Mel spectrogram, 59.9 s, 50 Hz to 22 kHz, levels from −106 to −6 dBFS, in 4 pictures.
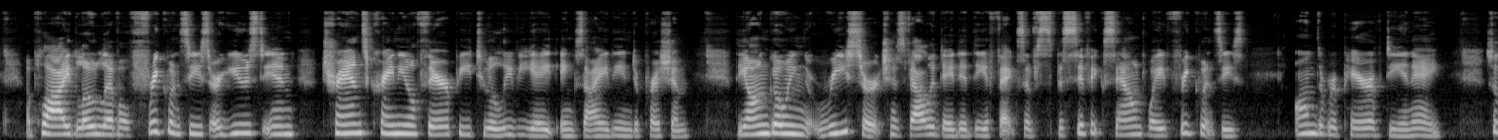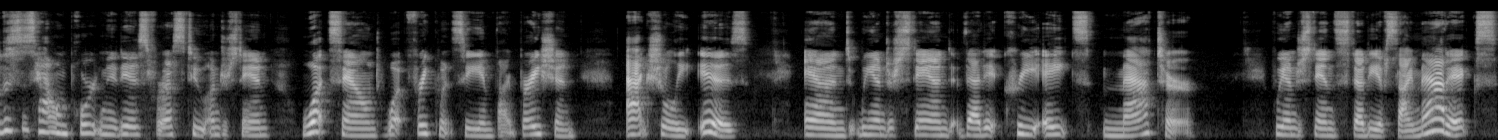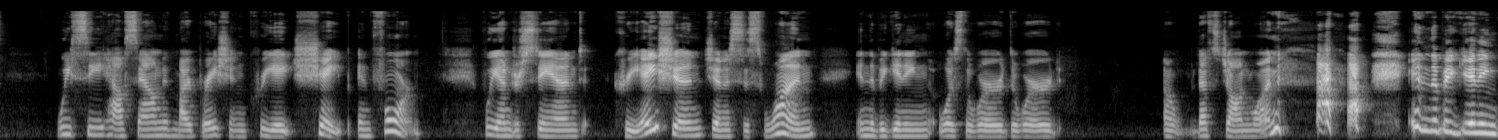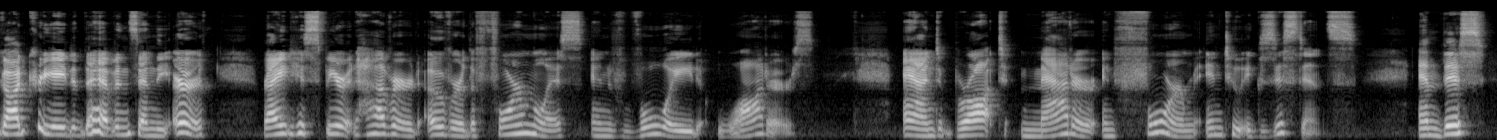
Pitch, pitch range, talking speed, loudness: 210 Hz, 180-250 Hz, 120 wpm, -31 LUFS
